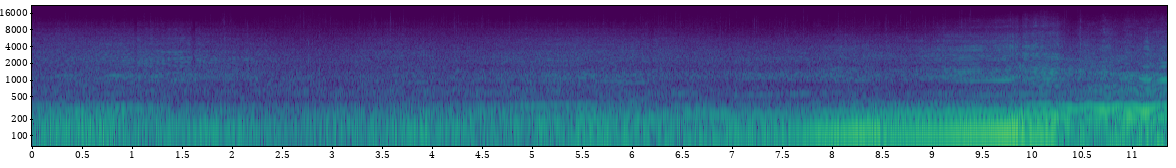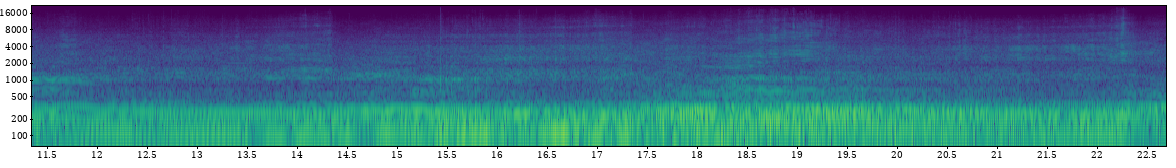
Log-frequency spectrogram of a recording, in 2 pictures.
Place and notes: moto three qualifying ... Vale ... Silverstone ... open lavalier mics clipped to wooden clothes pegs fastened to sandwich box on collapsible chair ... umbrella keeping the rain off ... it was very wet ... associated sounds ... rain on umbrella ... music coming from onsite disco ... weather was appalling so just went for it ...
